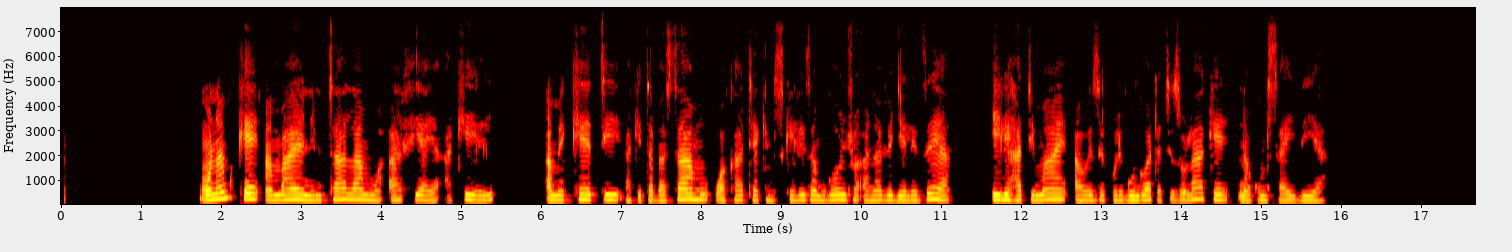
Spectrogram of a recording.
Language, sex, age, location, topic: Swahili, female, 18-24, Dar es Salaam, health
